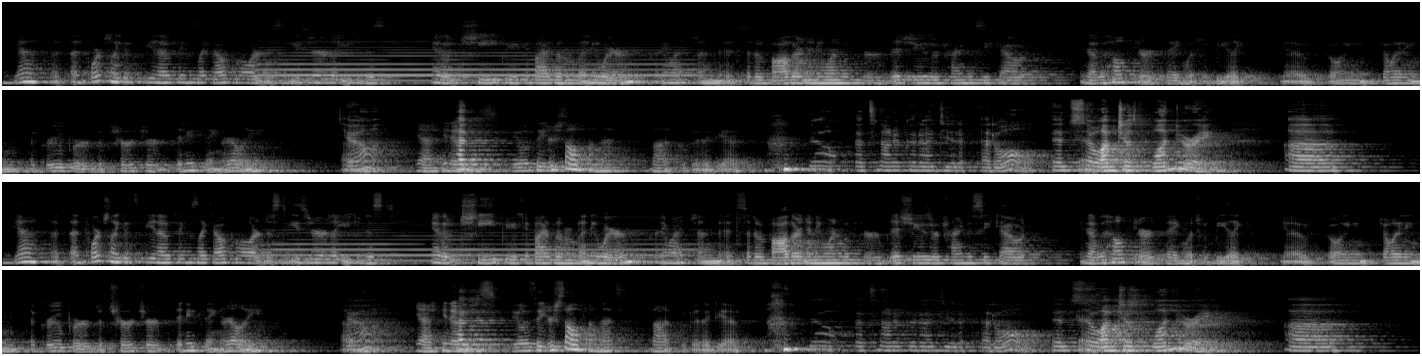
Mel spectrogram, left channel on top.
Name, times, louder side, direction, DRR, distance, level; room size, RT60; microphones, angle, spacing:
voice 1, 0.1-3.8 4.3-10.2 10.8-12.4 12.8-16.8 17.6-17.9 18.3-19.0 19.3-20.3 20.6-22.1 24.9-25.2, right 1 dB, 65° right, 5 dB, 2.4 m, -26 dB
Wind instrument woodwind instrument, 2.5-7.0, left 4 dB, 50° left, 4.0 m, -35 dB
voice 2, 17.6-18.0 18.7-18.9 22.7-26.4 27.0-27.5, left 2 dB, 70° left, 4 dB, 2.3 m, -25 dB
26.5 x 19.0 x 7.0 m, 1.5 s
head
